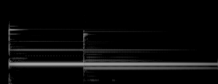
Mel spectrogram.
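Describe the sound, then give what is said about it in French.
A doorbell rings with two clear ding-dong chime strikes, bright and ringing, and the second tone sustains and slowly fades with no voices. “On a sonné, c'est elle. Courons ouvrir.”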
